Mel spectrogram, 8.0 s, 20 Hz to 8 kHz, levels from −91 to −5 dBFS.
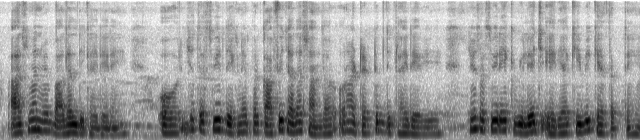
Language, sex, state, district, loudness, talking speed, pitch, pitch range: Hindi, male, Maharashtra, Sindhudurg, -17 LUFS, 225 wpm, 125 Hz, 115-150 Hz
